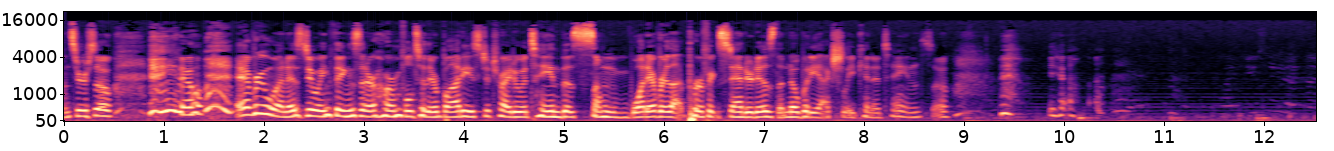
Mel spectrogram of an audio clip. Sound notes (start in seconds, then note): 9.8 laughs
